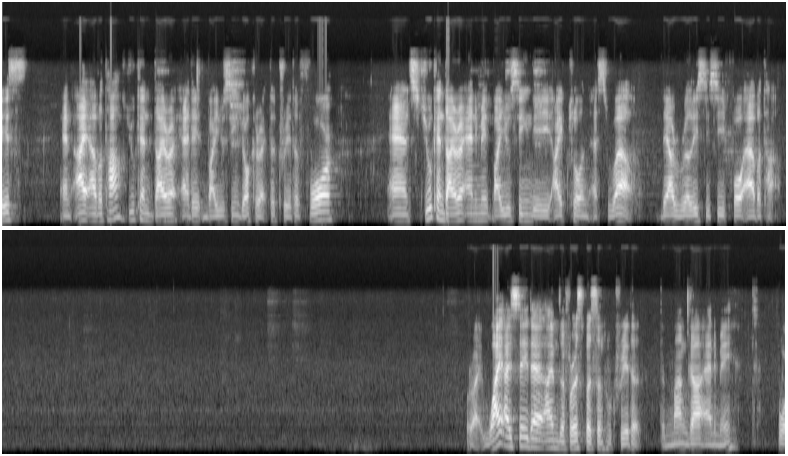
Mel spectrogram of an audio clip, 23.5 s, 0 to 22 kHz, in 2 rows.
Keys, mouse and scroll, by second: 2.1 x, 2.8-4.4 drag, 6.2-6.6 scroll down 4, 7.0-12.1 typing, 7.7 click, 8.3 click, 9.6-9.9 scroll up 6, 11.6-13.6 drag, 14.1 click, 18.2-23.5 drag.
